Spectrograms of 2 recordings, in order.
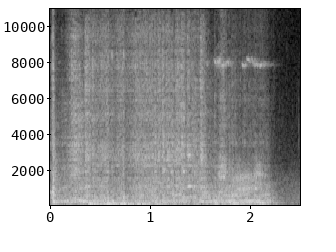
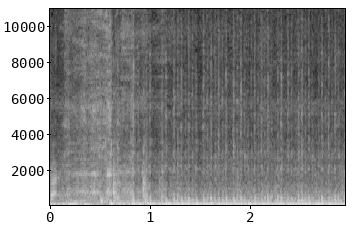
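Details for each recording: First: Barn-find VW Beetle sat for decades, plugs and wires good, starting fluid sprayed in the carburetor as it lacks fuel: fast rough cranking with a few sputtering catches for about two seconds, then dies; cranks but does not start. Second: Barn-find VW Beetle, air-cooled flat-four, sat for decades, running on its own after first start with starting fluid, a little smoke: steady, even low putter with no misses or knocks; normal idle.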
